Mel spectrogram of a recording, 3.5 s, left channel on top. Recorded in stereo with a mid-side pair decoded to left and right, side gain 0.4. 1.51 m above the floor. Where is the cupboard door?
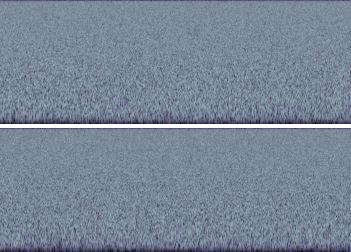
I don't hear a cupboard door.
